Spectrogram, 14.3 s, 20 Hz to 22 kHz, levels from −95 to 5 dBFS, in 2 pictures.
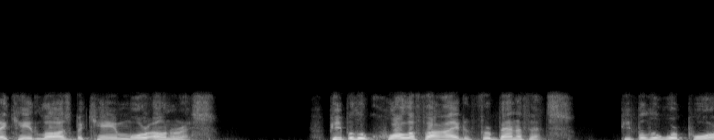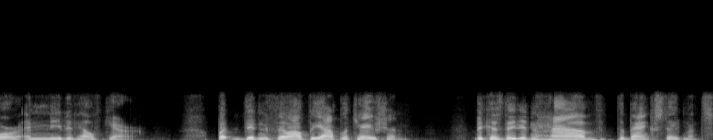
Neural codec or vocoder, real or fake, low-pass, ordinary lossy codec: autoencoder, 48 kHz, 128 numbers a frame, DAC-VAE, trained on Japanese speech; fake; 7.2 kHz; Opus, 32 kbps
